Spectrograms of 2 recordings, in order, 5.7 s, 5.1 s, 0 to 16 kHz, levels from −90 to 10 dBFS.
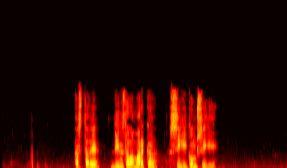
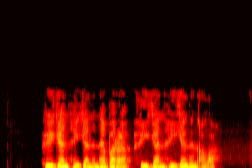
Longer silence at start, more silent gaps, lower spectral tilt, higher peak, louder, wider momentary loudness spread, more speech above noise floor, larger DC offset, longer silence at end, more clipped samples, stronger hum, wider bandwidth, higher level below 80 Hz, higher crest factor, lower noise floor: first, 1.5 s vs 0.85 s; neither; second, -4 dB/octave vs -8 dB/octave; about the same, -2 dBFS vs -4 dBFS; about the same, -21 LUFS vs -19 LUFS; about the same, 12 LU vs 11 LU; second, 51 dB vs 63 dB; neither; first, 1.45 s vs 0.75 s; neither; neither; about the same, 8 kHz vs 7.6 kHz; about the same, -60 dBFS vs -60 dBFS; first, 22 dB vs 16 dB; second, -71 dBFS vs -82 dBFS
